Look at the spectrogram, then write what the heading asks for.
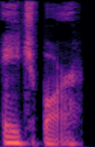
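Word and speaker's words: ħ: pi denoted by equals h pronounced h bar.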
